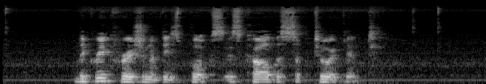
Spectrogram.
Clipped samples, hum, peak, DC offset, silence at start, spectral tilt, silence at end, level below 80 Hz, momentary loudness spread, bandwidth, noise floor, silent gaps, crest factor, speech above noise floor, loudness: under 0.1%; none; -2 dBFS; under 0.1%; 0.05 s; -5 dB/octave; 0.45 s; -56 dBFS; 15 LU; 16.5 kHz; -50 dBFS; none; 20 dB; 29 dB; -20 LUFS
